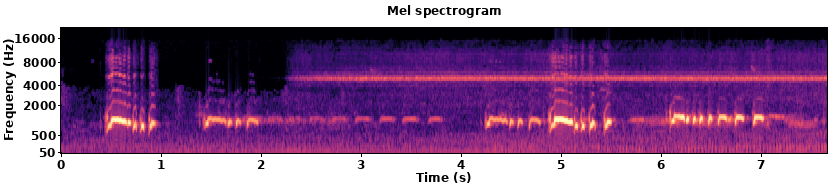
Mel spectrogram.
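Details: Zebra dove, a local bird with a big voice, singing: loud bursts of rapid stuttered coos alternating with softer evenly pulsed trills, a steady high whine entering partway.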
